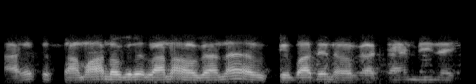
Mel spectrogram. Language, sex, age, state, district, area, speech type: Urdu, male, 60+, Bihar, Supaul, rural, conversation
